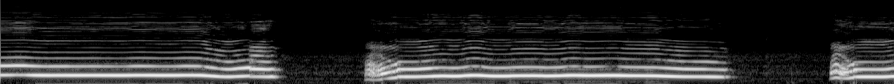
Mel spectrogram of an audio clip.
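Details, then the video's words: Liza the Alaskan Malamute, a female, sustains long, steady, tonal howls of about three seconds each, each opening with a quick upward slide and ending in a slight downward bend, with short silent gaps between. "Alaskan Malamute showing off her howling skills"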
